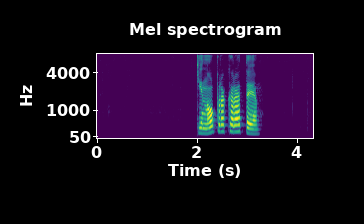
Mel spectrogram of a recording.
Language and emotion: Russian, neutral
